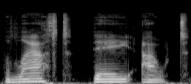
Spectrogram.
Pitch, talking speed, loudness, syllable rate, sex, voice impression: 120 Hz, 125 wpm, -18 LUFS, 2.6 syllables/s, male, masculine, adult-like, sincere, calm, kind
